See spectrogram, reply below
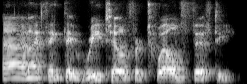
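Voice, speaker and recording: With a fairly low, slightly mellow voice, a man answers interview questions animatedly at a moderate pace. He's a guitar amp builder appearing as a guest, thinking out loud and fixing his own words along the way, in a roomy, dull lo-fi recording.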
